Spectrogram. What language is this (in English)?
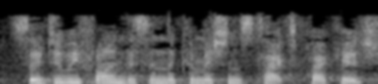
English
